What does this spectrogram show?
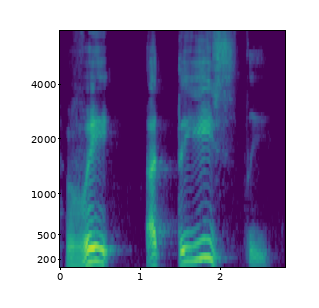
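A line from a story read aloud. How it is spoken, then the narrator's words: Curious squealing question. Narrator (Russian): Иностранец спросил, даже привизгнув от любопытства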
